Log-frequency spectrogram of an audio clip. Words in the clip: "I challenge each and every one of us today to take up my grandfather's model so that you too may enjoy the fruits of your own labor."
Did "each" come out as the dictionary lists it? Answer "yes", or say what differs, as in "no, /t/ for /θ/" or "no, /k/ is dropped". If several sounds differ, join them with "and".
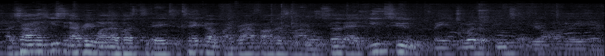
no, /s/ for /tʃ/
